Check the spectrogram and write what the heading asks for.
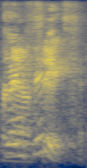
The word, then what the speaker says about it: Glenfiddich: Glenfiddich. Correct. And Brad, do you want to rebuttal that statement?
